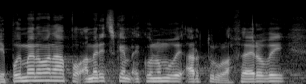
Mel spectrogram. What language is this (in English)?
Czech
